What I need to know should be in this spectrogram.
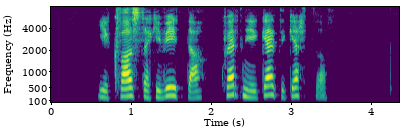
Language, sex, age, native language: Icelandic, female, 11, Icelandic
